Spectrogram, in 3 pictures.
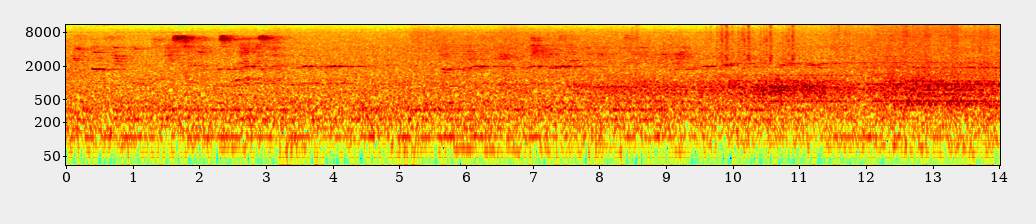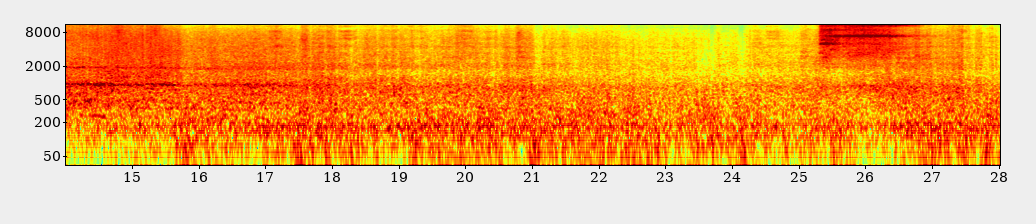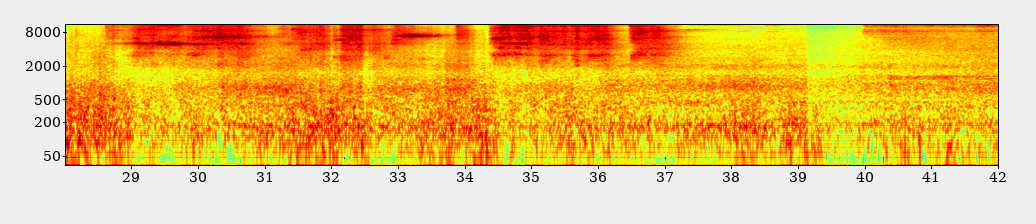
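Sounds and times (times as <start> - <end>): train wheels rumbling on rails: 0.0 - 42.0
locomotive whine: 3.4 - 18.0
wheel squeal: 28.9 - 30.8.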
